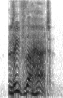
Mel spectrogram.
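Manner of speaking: muffled, indistinct. The visitor speaks to the woman handling his things, in a muffled voice. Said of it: "in a muffled voice".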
